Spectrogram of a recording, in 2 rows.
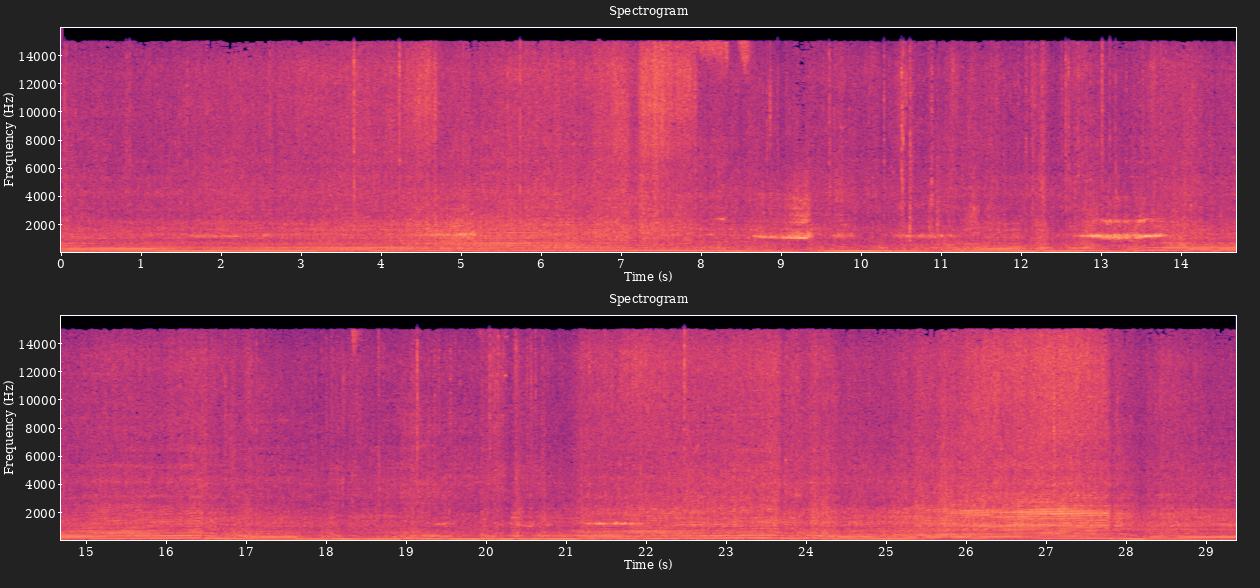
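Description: Peugeot 205 Rallye's four-cylinder petrol engine heard from inside the cabin, revving hard and repeatedly climbing in pitch, then dropping at gear changes and braking. Short tyre squeals come through the chicanes, a few of them about a third of the way in.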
